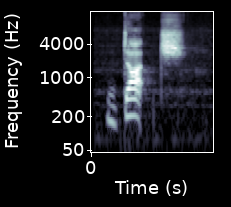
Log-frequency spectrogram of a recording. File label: Dutch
